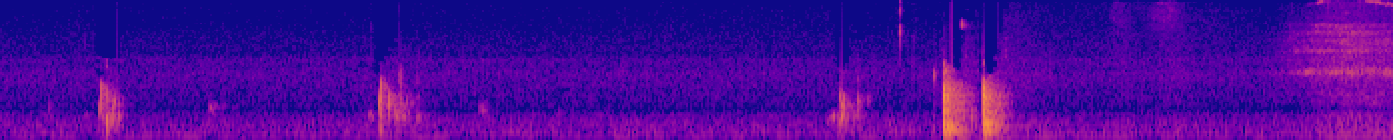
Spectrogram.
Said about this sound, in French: Je prends un peu d'eau.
